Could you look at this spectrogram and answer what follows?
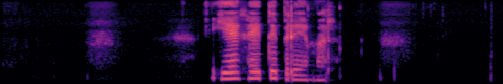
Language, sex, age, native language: Icelandic, female, 40-49, Icelandic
